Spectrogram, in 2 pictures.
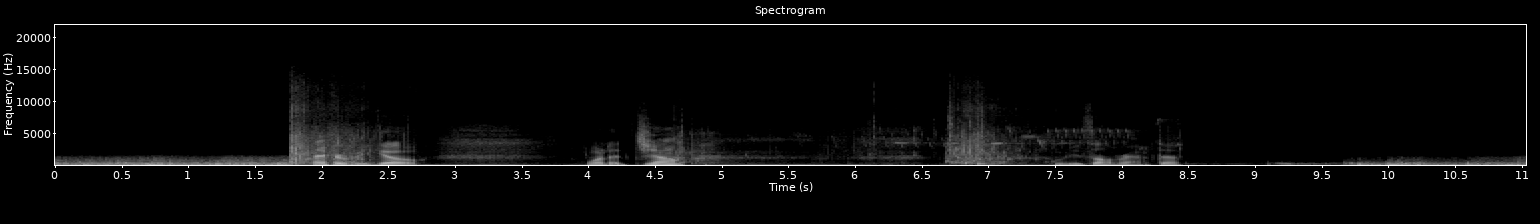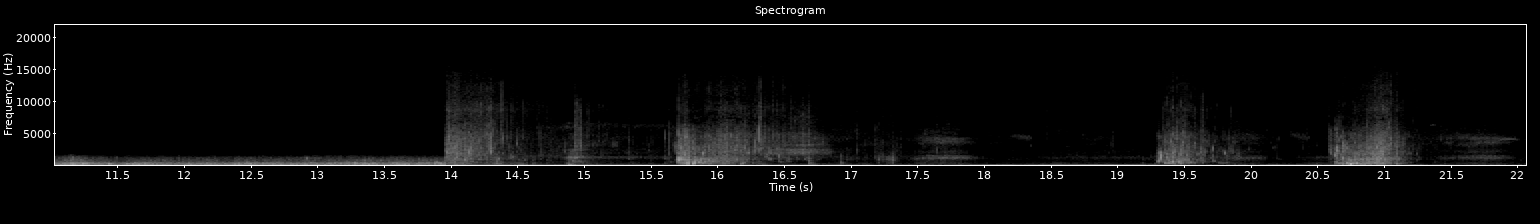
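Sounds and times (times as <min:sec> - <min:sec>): water splashing and sloshing: 0:00.0 - 0:03.1, 0:04.5 - 0:07.6, 0:09.6 - 0:17.8, 0:19.1 - 0:21.6
fish thrashing at surface: 0:01.8 - 0:02.4, 0:06.7 - 0:07.3, 0:13.9 - 0:17.2, 0:20.6 - 0:21.3
faint low hum: 0:09.7 - 0:22.0.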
